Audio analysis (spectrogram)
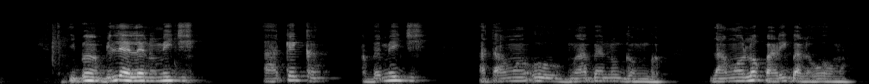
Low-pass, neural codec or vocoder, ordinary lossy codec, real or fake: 7.2 kHz; none; none; real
